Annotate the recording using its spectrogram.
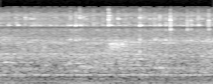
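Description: Steady low background hum with faint constant tones and no distinct events.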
